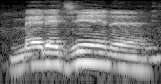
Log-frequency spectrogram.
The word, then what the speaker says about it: Medellín: Medellín. Medellín. Jean. Like jean that you wear.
